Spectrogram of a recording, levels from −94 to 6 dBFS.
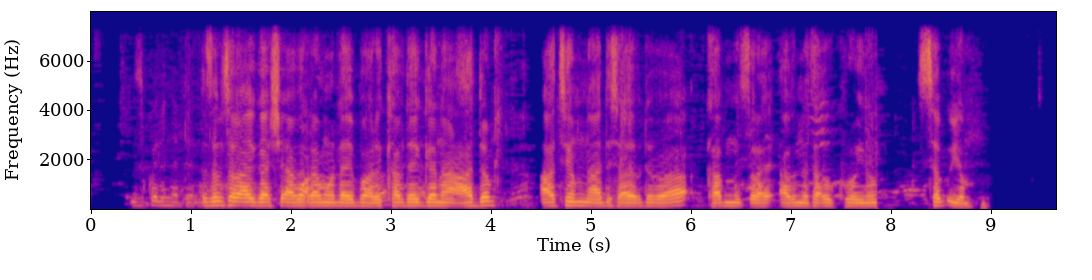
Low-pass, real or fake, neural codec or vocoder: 7.2 kHz; real; none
